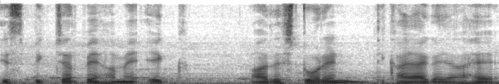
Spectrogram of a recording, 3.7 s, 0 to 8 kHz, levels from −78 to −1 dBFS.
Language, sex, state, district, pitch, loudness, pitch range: Hindi, male, Arunachal Pradesh, Lower Dibang Valley, 120 Hz, -16 LUFS, 110-135 Hz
